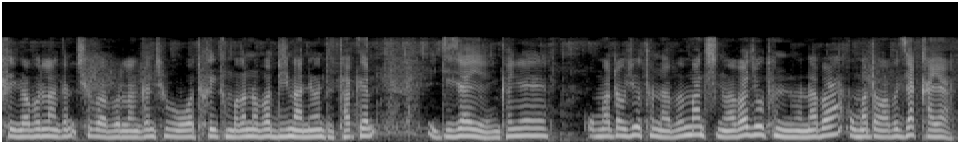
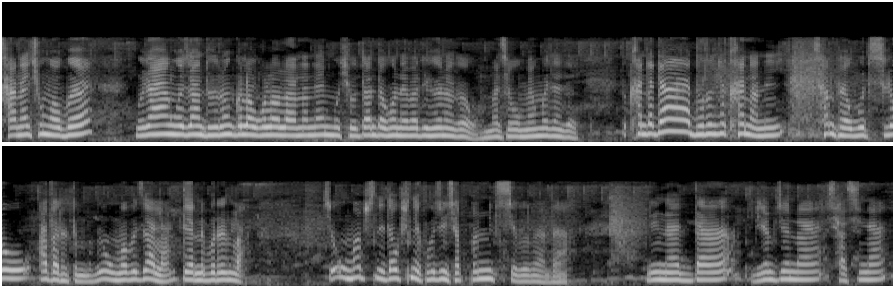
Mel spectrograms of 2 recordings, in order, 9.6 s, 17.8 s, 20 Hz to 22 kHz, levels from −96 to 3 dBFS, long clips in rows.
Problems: constant background noise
